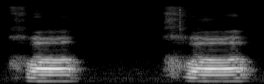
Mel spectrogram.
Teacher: এই হলক বা কণ্ঠনালীর শেষ ভাগ থেকে উচ্চারিত হয় দুটি হরফ আমরা পেয়ে থাকি, একটা হচ্ছে খ আর একটা হচ্ছে গাইন। তো খটা যখন আমরা বলছি দেখবেন যে গলার মধ্যে বা কণ্ঠনালীর মধ্যে একটা কম্পন সৃষ্টি হচ্ছে, আওয়াজটা প্রকম্পিত হয়ে বের হচ্ছে।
